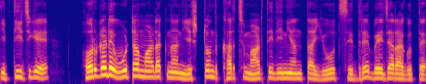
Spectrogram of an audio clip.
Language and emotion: Kannada, sad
